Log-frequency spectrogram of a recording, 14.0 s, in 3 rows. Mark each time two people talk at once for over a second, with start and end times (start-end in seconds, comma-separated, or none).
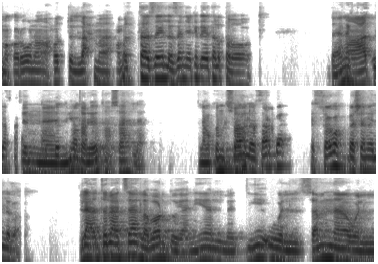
4.3-5.7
